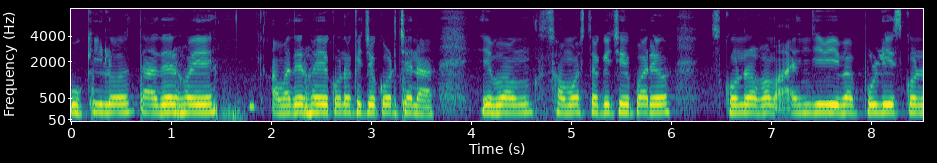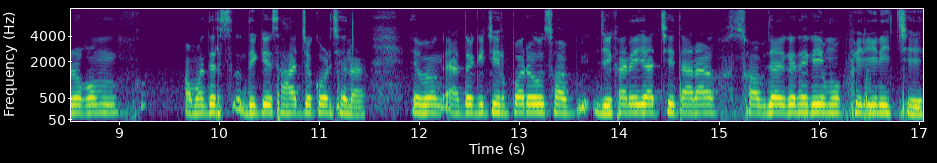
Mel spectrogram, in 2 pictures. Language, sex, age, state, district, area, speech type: Bengali, male, 45-60, West Bengal, Nadia, rural, spontaneous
